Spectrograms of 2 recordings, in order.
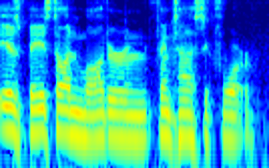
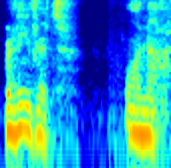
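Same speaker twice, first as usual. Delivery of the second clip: Jack Palance; 2 semitones lower than usual. Retold or imitated. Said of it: "That's my, uh, Jack Palance".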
